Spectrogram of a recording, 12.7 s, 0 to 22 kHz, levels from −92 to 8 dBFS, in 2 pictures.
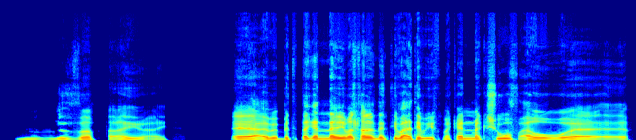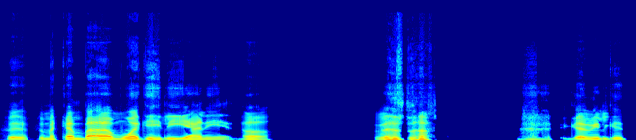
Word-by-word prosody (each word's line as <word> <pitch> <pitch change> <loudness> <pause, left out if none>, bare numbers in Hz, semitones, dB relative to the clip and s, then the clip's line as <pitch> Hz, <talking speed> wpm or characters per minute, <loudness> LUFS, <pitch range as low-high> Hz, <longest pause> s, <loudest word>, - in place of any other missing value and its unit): م 105 -3 -15
بالضبط 105 -1 -2
أيوه 95 -5 -5
أيوه. 85 +3 -17 0.7
آآ 120 0 +4
بتتجنبي 155 +7 +5
مثلًا 175 -2 +7
إن 150 +1 +2
أنتِ 160 +1 0
بقى 160 -1 +6
تبقي 135 -5 +2
في - - -24
مكان 155 +6 0
مكشوف 145 0 +1
أو 120 -1 +1 0.7
في 115 -1 -9
في 120 - -15
مكان 125 +3 -5
بقى 120 -2 +1
مواجه 115 -1 -3
ليه 115 +1 -8
يعني 125 +4 -8
آه. 105 -6 -8 1.0
بالضبط. 125 -2 -4 1.3
جميل 120 -1 -6
جدًا. 100 -3 -10
120 Hz, 125 wpm, -20 LUFS, 110-135 Hz, 1.3 s, مثلًا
